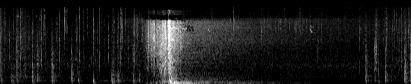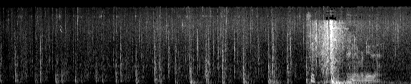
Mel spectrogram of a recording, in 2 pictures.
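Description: Footsteps thud on a creaky wooden floor.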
